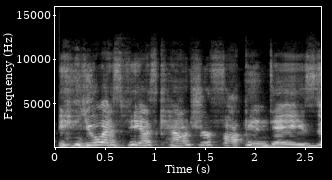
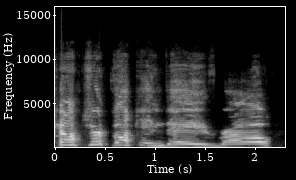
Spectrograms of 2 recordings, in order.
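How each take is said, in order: First: Mock threat through a laugh; drawn-out laughing warning. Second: Slow, louder threat, half joking; punchy mock menace. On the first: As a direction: warn the post office, half laughing. Angry rant at the post office. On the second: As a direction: lean into the warning, louder. Repeats threat at the post office. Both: Real, not acted.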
